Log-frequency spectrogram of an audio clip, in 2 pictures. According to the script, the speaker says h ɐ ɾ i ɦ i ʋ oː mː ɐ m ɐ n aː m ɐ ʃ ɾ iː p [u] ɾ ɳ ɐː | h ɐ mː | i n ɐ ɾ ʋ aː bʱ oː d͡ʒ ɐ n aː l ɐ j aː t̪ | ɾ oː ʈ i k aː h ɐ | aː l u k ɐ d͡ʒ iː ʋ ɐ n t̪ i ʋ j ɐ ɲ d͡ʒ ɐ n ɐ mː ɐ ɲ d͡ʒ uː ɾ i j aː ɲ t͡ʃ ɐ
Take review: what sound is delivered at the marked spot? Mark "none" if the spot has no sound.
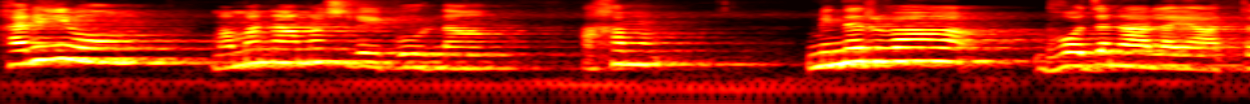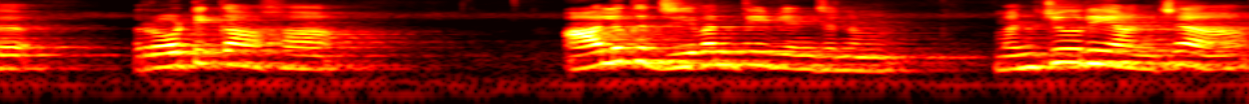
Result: uː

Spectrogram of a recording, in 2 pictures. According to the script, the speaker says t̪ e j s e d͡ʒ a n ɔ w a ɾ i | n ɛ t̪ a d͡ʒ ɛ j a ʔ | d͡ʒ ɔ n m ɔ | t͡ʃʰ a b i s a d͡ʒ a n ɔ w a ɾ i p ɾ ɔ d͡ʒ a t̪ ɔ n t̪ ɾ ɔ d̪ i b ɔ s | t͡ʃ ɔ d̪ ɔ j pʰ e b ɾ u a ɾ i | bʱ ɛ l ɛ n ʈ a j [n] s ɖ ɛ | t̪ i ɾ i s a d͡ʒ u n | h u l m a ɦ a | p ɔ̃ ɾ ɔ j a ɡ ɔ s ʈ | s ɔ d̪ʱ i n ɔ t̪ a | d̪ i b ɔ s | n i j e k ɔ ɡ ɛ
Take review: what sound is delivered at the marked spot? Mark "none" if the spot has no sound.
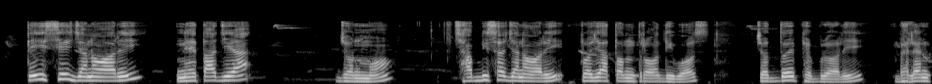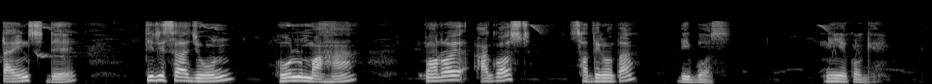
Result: n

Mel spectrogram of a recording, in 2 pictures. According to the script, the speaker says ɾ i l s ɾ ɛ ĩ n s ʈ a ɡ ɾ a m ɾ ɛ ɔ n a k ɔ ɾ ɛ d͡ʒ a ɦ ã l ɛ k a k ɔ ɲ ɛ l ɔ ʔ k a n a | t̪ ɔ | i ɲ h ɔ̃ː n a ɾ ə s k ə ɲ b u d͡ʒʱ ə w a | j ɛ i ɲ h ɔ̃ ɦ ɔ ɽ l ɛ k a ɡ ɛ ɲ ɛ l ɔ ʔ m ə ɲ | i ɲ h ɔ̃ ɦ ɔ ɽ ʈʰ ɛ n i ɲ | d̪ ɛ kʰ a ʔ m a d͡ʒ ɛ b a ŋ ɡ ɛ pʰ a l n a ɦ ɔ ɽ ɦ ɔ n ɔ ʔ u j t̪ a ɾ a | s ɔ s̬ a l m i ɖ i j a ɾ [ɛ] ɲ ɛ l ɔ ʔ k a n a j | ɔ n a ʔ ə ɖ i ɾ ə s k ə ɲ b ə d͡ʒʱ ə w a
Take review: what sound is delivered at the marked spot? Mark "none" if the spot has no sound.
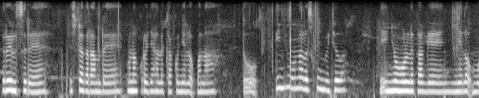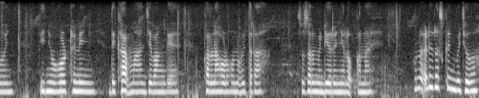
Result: ɛ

